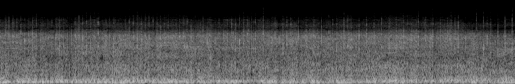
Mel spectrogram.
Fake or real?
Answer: fake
